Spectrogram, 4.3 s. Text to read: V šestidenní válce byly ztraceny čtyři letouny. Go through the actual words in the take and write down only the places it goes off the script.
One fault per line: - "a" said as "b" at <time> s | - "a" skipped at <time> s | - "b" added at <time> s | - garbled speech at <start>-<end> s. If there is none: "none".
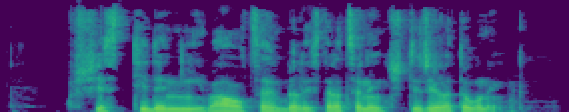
none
